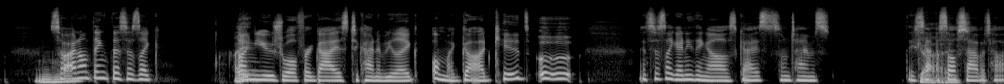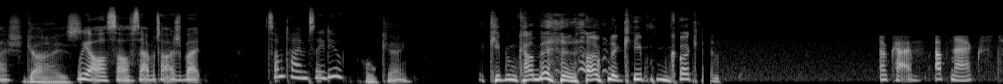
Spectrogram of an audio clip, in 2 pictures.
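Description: At 17.07 s, just after "going to keep them", the speech cuts out for 80 ms. It returns dull and boxy, with nothing above 3.8 kHz. It is a little quieter, over faint new background noise, to the end. The likely cause is an input switched to a poorer device.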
